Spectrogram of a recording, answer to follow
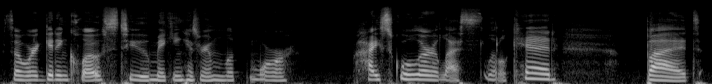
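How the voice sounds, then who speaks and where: A woman in her thirties from the American Midwest, hoarse and losing her voice, chatting in a rambling voiceover at home. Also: mid-range voice, fairly even intonation, slow, no echo. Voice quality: tired, yawning. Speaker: reseller vlogger.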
